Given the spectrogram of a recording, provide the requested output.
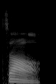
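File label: "zao" Mandarin Chinese pinyin voice, fourth tone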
